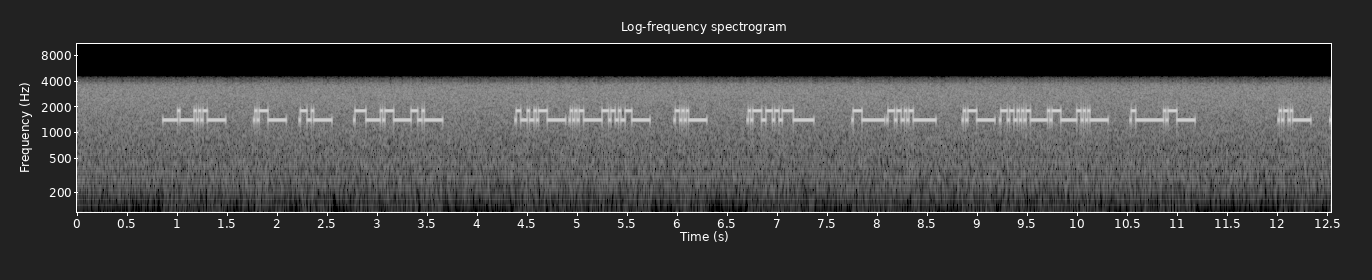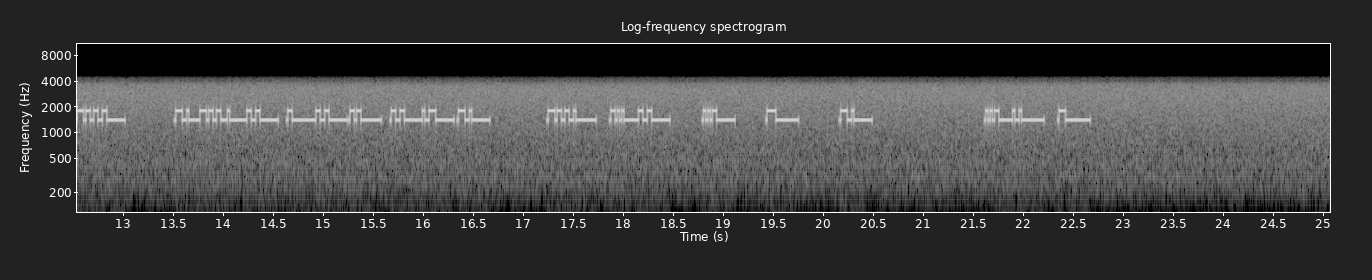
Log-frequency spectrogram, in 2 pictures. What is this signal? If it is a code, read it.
TTY/TDD text telephone tones (45.45 baud Baudot), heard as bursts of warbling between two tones, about 400 Hz shift, 1600 Hz centre. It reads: SENTENCES ARE TO BE SERVED IN CIVILIAN PRISONS.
